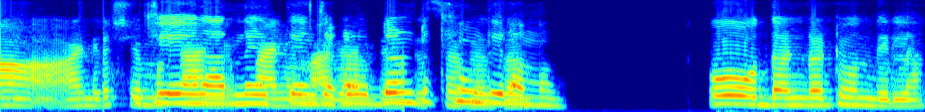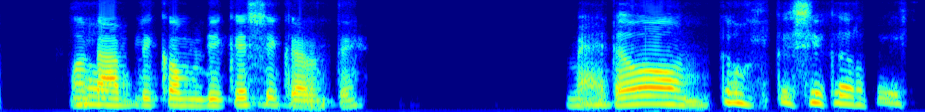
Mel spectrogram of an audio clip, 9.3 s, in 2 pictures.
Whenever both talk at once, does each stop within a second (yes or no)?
no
